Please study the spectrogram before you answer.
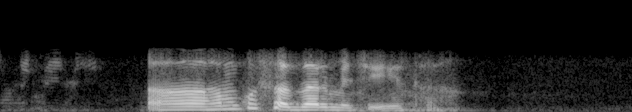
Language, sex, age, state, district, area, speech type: Hindi, female, 30-45, Madhya Pradesh, Betul, urban, conversation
